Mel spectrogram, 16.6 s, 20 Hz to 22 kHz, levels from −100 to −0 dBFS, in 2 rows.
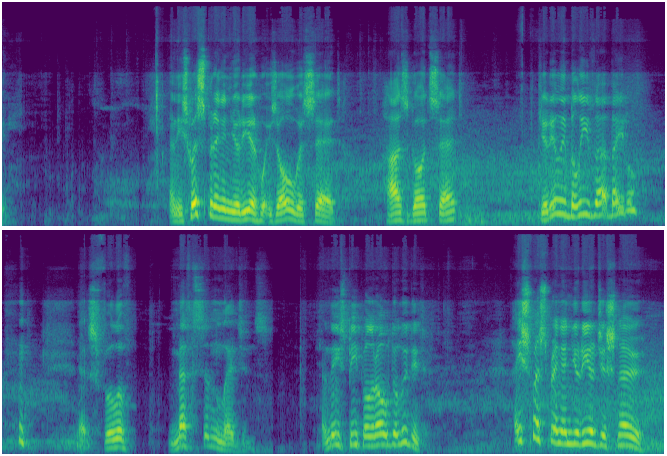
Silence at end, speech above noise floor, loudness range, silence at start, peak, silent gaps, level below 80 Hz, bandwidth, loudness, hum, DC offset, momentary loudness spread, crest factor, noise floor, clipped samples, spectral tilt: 0 s; 45 dB; 8 LU; 1.9 s; 0 dBFS; none; -60 dBFS; 19.5 kHz; -19 LUFS; none; under 0.1%; 19 LU; 20 dB; -63 dBFS; under 0.1%; -4 dB/octave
